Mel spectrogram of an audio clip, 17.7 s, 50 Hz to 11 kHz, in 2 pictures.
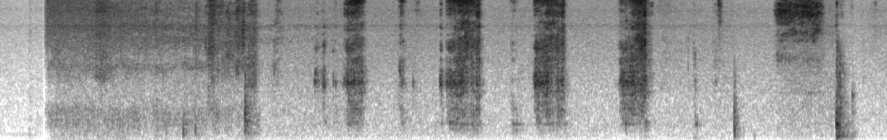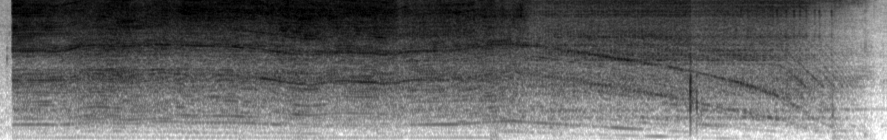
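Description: A wooden rafter is cut by hand saw for a bridle joint at roughly 49.5 degrees. First come separate rasping strokes with short gaps, then a faster, continuous run of sawing that grows louder and ends abruptly.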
